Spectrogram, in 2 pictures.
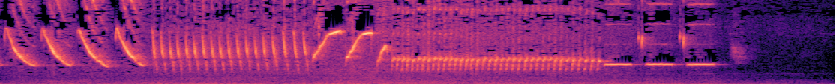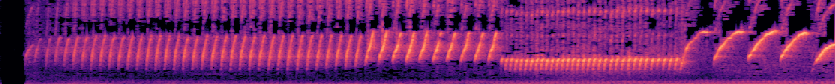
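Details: Canary training song built from varied tours: rapid swooping trills, a buzzy rolling section, and clipped notes. After a brief pause comes a long, sustained high rattle, then a lower buzzy roll and a return of fast swooping trills.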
